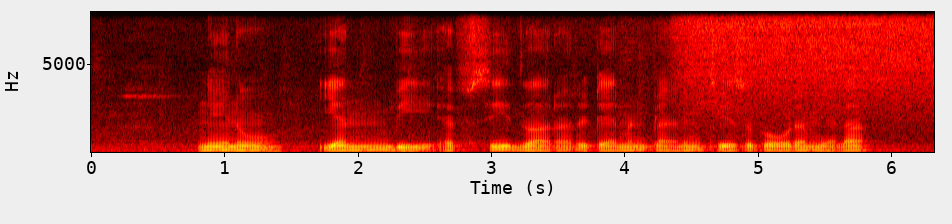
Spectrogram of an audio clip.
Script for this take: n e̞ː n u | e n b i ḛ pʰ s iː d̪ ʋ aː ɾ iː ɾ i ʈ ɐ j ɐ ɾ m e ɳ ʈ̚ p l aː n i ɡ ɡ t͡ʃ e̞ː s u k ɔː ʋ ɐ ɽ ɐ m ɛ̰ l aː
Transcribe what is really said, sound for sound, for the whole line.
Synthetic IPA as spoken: n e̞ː n u | e n b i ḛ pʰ s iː d̪ ʋ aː ɾ aː ɾ i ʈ ɐ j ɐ ɾ m e ɳ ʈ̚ p l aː n i ŋ ɡ t͡ʃ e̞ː s u k ɔː ʋ ɐ ɽ ɐ m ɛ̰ l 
